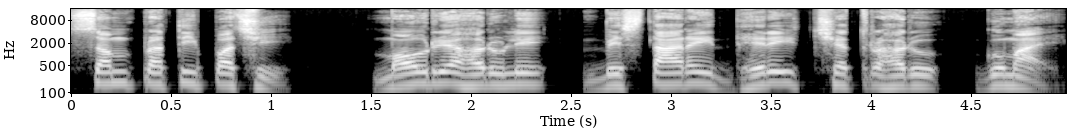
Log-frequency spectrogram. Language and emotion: Nepali, neutral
